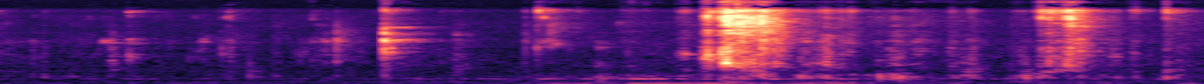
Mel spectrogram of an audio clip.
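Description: Close-up chewing and crunching of buttered toast with strawberry jam: faint small mouth clicks at first, then two louder crunchy mouth noises about three and a half and five seconds in.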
